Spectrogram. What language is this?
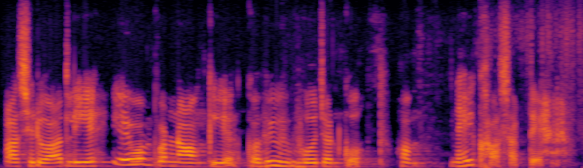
Hindi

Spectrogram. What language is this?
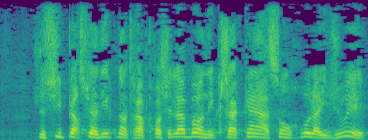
French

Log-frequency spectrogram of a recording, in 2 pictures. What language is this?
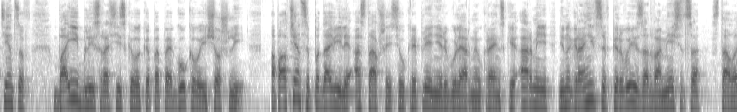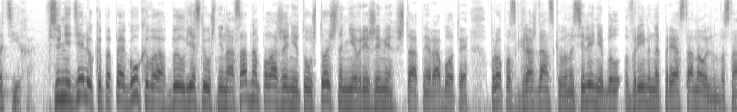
Russian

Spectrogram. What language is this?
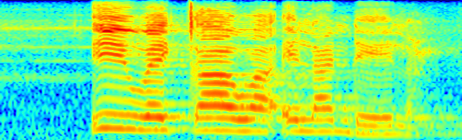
Xhosa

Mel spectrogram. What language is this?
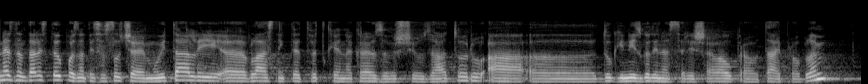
Croatian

